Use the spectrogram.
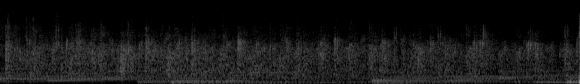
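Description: A church congregation applauds and cheers the Lord, a steady wash of clapping lasting throughout over sustained organ or keyboard chords.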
